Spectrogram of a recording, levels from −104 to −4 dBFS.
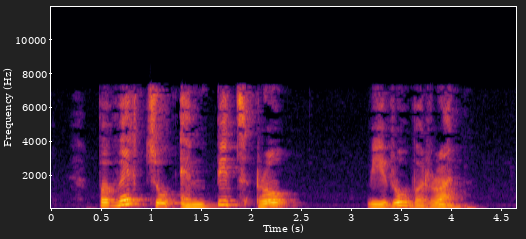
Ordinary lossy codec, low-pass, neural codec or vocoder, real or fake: AAC, 64 kbps; 7.2 kHz; none; real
